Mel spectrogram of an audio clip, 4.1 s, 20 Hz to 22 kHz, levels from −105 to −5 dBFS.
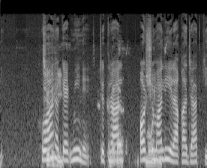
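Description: A DC offset runs through the whole speech recording: the waveform sits off the zero line by a constant amount, so the trace is visibly shifted up or down, and positive and negative peaks are uneven. You don't hear it as a sound, but it uses up headroom on one side. On a spectrogram it appears as a steady band of energy pinned to the very bottom row, at 0 Hz.

From 1.23 to 2.19 s, 2.39 to 2.94 s, and 3.21 s to the end, the speech drops sharply, by around 30 dB at its deepest. It thins out, loses its upper frequencies, or breaks into fragments. This is speech suppressed in double talk, likely from an echo canceller that heard the far side at the same time and turned everything down. The waveform shows the envelope caving in over each stretch, and the spectrogram shows the high end thinning or vanishing.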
